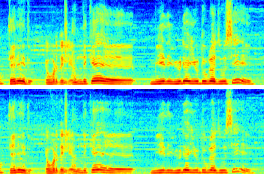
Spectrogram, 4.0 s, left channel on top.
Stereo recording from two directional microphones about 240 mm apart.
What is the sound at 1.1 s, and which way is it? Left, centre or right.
Speech, left.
